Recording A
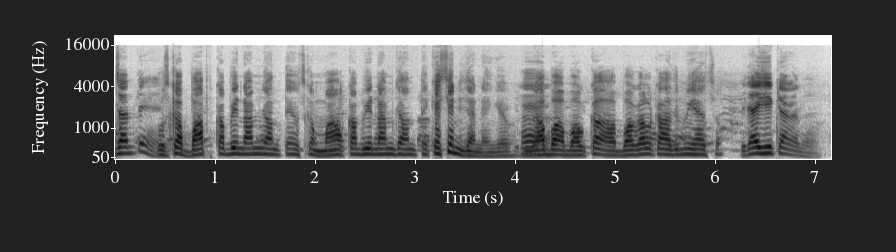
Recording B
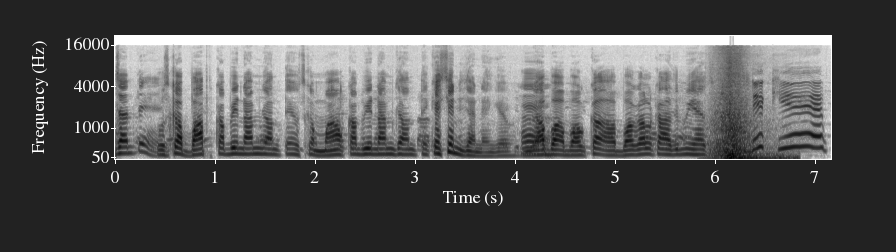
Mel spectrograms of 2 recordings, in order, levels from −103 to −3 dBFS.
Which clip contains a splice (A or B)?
B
